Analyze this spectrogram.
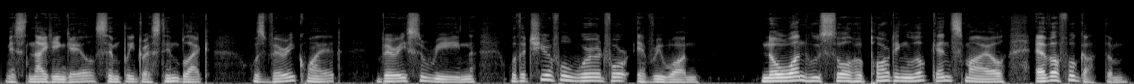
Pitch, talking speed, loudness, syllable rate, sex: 140 Hz, 155 wpm, -18 LUFS, 5.1 syllables/s, male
